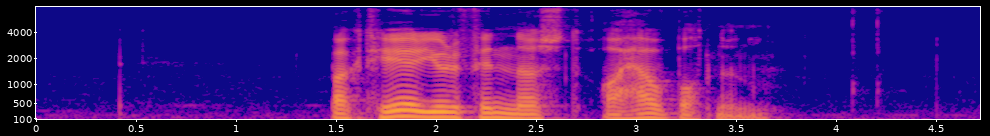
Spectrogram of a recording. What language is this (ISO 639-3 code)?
fao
